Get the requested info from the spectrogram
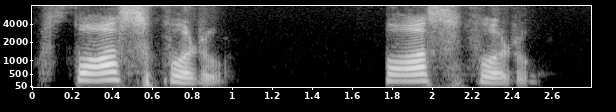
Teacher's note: So only phos is extended. Rest of it is small.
